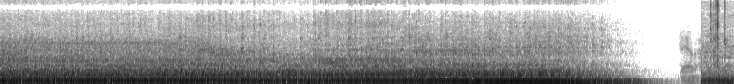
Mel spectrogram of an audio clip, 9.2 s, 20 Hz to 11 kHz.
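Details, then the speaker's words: 1989 Ford Mustang GT Fox body V8 (cammed build) runs about a minute after idle screw adjustment, TPS still reading 5 volts: catches with an uneven lumpy beat, then fades and stalls near eight seconds. "Alright, so we got the car to run for like a solid minute. It runs. You know, we play with the idle screw. Still getting 5 volts at the TPS, I'm not really sure."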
